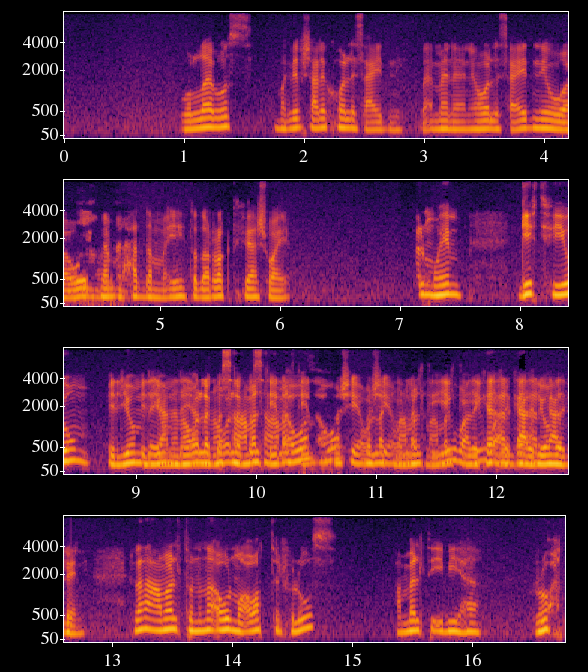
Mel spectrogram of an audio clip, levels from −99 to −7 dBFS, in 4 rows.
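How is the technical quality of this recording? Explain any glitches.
The recording has three kinds of fault: brief dips in the talker's level, a faint leak of a second voice, and a stretch where the audio is doubled. It has passed through a call's microphone processing, and nothing reaches above 8 kHz.

Speech suppressed in double talk occurs at 4.3 to 4.69 s, 7.11 to 7.18 s and 10.46 to 10.65 s. The talker's level drops by roughly 10 dB in the first two and about 5 dB in the third, totalling around a third of a second, then a short blip, then about a tenth of a second. The likely cause is an echo canceller that met simultaneous talk from both ends, could not tell near speech from loudspeaker echo, and attenuated everything.

The other side's voice leaking through appears at 4.44 to 4.49 s, inside the first dip. It is a very faint scrap, roughly 25 dB below the talker, lasting only about 50 ms. 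The likely cause is residual loudspeaker echo that the canceller failed to subtract from the microphone signal, so a fragment of the far end slips into the send path.

A doubled audio track runs from 9.03 to 12.65 s. A second full-band copy trails the original by about 300 ms at roughly 5 dB lower, with no reverberant tail or room colouring, and it switches on and off abruptly at those edges. The likely cause is the same signal being mixed in twice through a slower parallel path, giving a distinct delayed repeat rather than an echo.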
